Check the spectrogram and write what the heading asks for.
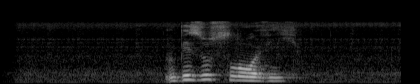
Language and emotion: Russian, neutral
